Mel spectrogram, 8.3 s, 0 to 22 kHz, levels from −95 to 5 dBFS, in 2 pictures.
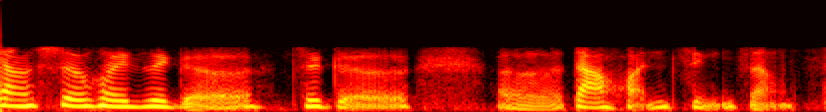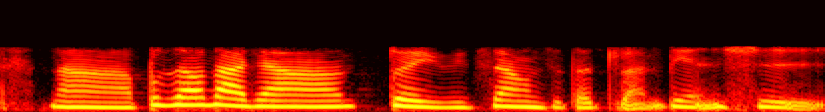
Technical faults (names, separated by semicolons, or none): AMR narrowband mobile codec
